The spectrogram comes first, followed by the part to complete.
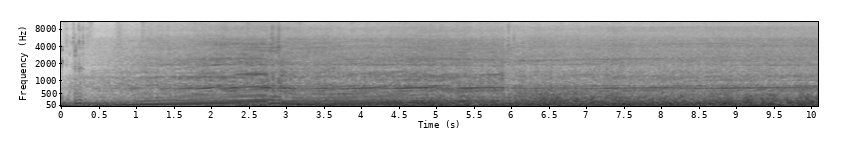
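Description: Honda Grom's 125cc single-cylinder engine accelerating hard: revs rise, drop sharply at a gear change about three seconds in, then climb steadily again in the next gear.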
